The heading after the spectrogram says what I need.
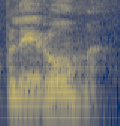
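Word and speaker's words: πλήρωμα: En Cristo habita toda la pleroma. ¿Qué es esto de pleroma? Pléromo, mejor dicho, tiene acento en aquí. Pleroma.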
